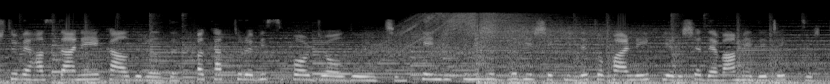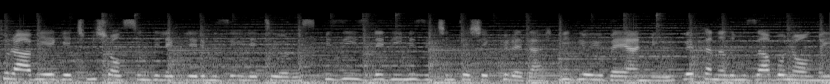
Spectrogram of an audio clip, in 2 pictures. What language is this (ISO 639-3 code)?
tur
